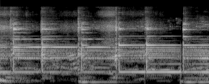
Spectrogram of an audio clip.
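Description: Live Santali folk dance music: small brass hand cymbals clashing in a steady beat, about three to four strikes a second, over a held keyboard chord.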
